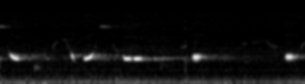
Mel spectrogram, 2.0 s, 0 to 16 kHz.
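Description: Faint R2-D2-style droid beeps and whistles played by an online R2D2 translator: a rapid string of short electronic tones with quick pitch swoops, the typed text rendered as droid sounds.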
